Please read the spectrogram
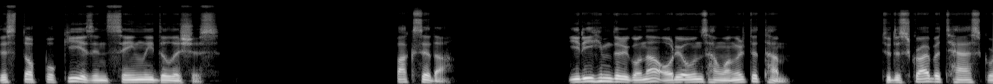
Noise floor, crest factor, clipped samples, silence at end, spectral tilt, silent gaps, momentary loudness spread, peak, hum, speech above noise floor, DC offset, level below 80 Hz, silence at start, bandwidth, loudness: -80 dBFS; 16 dB; under 0.1%; 0 s; -6.5 dB/octave; none; 11 LU; -2 dBFS; none; 65 dB; under 0.1%; -54 dBFS; 0 s; 17 kHz; -16 LUFS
